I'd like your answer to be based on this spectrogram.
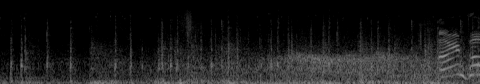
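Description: Rapid hoofbeats of a galloping horse in The Witcher 3 on PS5 build steadily in loudness, ending with a horse's whinny, with some voices mixed in.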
